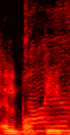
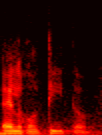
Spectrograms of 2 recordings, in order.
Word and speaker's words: El Gotito: You see how when you say it, sometimes you think it's El Botito, so people mispronounce it. But it's El Gotito.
